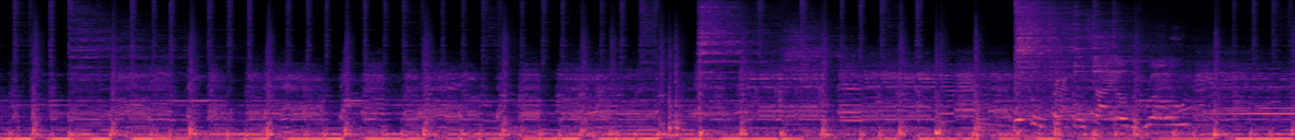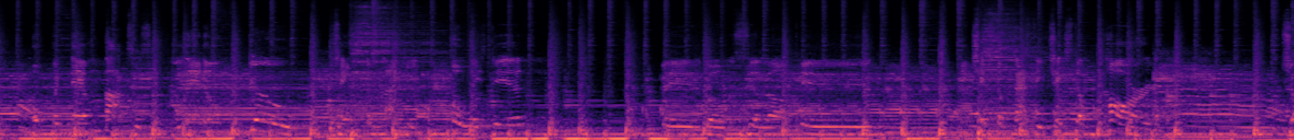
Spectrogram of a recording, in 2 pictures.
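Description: Swamp-rock band playing an instrumental passage: drum kit and bass keep a steady beat under guitar lines with sliding notes.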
